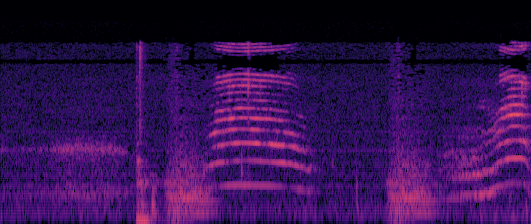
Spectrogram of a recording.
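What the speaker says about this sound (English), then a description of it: "This cat is driving me nuts." A house cat meows twice, long rising-and-falling wails with clear harmonic tone, each preceded by a short sharp knock; nearby, loud and alone with no talk.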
